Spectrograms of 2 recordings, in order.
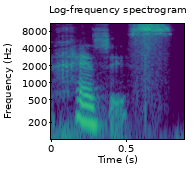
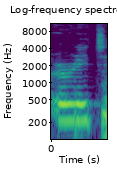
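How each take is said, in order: First: The name is pronounced the Portuguese way. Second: The name is pronounced the English way. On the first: "like in Portuguese, it's really Regis" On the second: "do you want me to say in English"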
